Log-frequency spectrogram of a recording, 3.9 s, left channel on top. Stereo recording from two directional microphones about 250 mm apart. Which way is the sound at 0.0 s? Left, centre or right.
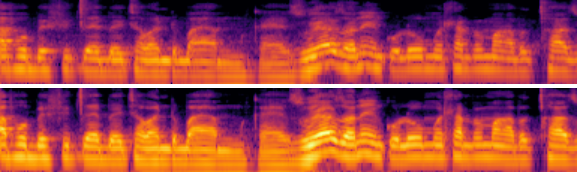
Right.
